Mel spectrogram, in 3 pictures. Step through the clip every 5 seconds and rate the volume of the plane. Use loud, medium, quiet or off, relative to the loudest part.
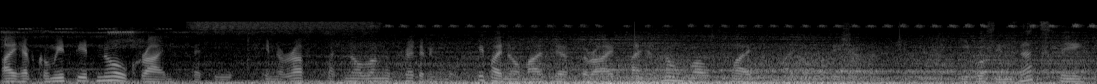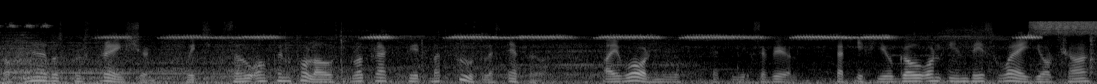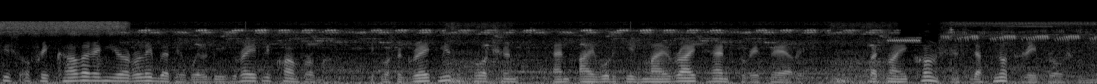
medium, loud, medium, quiet, quiet, quiet, quiet.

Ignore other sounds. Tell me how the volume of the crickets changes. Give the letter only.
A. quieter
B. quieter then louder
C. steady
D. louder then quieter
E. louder
E.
